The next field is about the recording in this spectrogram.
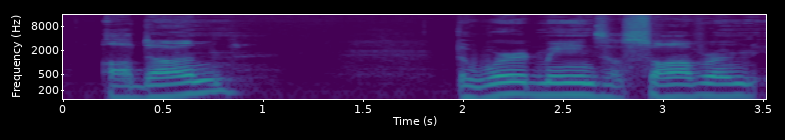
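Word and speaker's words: אָדוֹן: The word used is Strong's number 113, pronounced Adon.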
